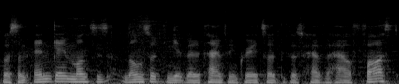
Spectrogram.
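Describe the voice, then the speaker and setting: This man has a fairly low pitch and a somewhat breathy voice. He talks at a fairly quick pace. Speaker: gaming video commentator. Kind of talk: explainer voiceover narration. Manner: sleepy, low-energy.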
